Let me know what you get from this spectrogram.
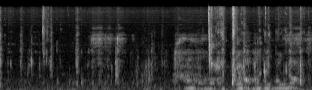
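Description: Close-up chewing of a Philly cheesesteak sub on a soft roll: wet mouth clicks and smacking, with a couple of louder crunchy bites a little past the middle. From about halfway a low hum through a full mouth runs under the chewing until near the end.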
